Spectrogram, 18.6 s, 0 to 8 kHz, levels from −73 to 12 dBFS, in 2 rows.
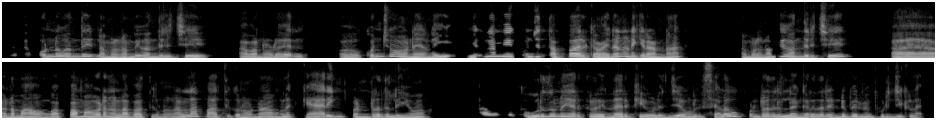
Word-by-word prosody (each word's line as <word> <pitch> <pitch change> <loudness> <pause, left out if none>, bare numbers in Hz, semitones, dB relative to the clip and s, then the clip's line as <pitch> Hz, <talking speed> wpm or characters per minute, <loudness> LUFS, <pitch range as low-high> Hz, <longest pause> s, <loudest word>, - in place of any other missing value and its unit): இந்த - - -25
பொண்ணு 215 +5 -1
வந்து 215 +3 -2
நம்மள 165 -2 +3
நம்பி 190 +5 +2
வந்துருச்சு. 180 0 0 0.5
அவனுட 150 0 -1 0.6
ஓ! - - -2 0.2
கொஞ்சம் 240 +5 -1
ந - - +5 0.6
எல்லாமே 275 +4 +1
கொஞ்சம் 225 +1 -3
தப்பா 170 +7 +2
இருக்கு. 185 -4 +2
அவன் 150 - +4
என்ன 220 - +3
நெனைக்கிறான்னா? 175 -5 +2 0.7
நம்பல 145 -3 -1
நம்பி 195 +9 -1
வந்துருச்சு. 195 -1 0 0.6
ஆ - - +3 0.5
நம்ம 160 0 +2
அவுங்க 155 0 0
அப்பா 200 - -1
அம்மாவ 200 -2 +2
விட 185 - +3
நல்லா 160 -2 +3
பார்த்துக்கணும். 150 +2 -3
நல்லா 210 +9 +1
பார்த்துக்கணும்னா, 180 -2 -1
அவங்கள 170 -4 0 0.2
கேரிங் 210 +7 +1
பண்றதுலயும். 160 0 +1 0.7
ஆ. - - -12 0.2
உறுதுணையா 230 +1 +2
இருக்கறது 175 -4 +1
தான் 175 -2 +5
இருக்கே 155 -1 -2
ஒழிஞ்சு. 145 +4 0
உங்களுக்கு 155 -4 -2
செலவு 215 +11 +2
பண்றது 195 -3 -1
இல்லங்கிறத 165 +1 +2
2 170 +3 0
பேருமே 180 +1 +1
புரிஞ்சுக்கல. 145 -2 -5
175 Hz, 150 wpm, -20 LUFS, 155-205 Hz, 0.7 s, ந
